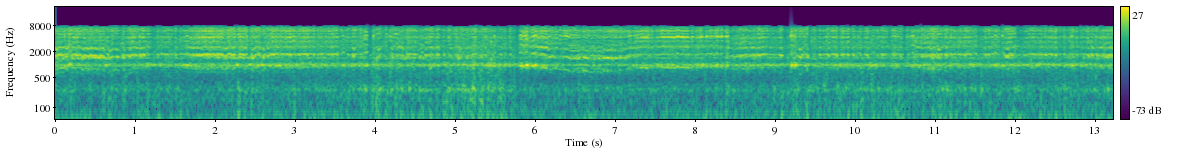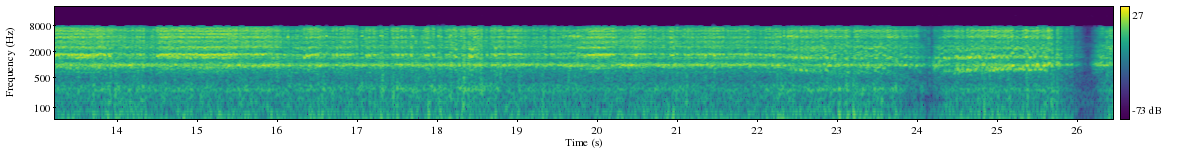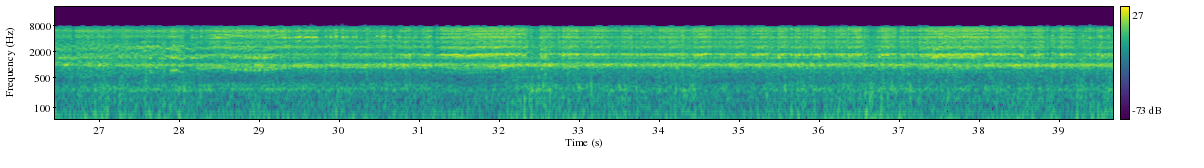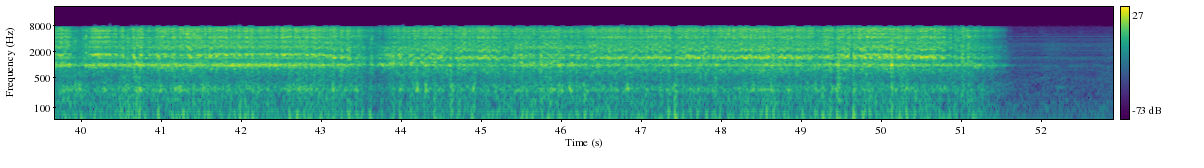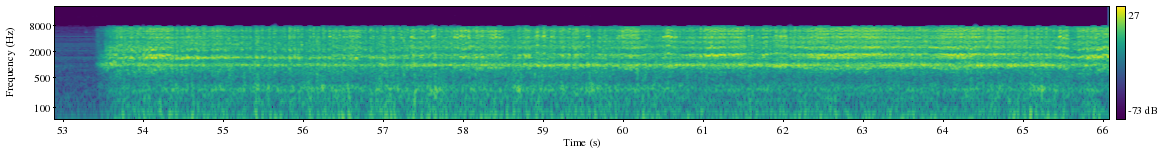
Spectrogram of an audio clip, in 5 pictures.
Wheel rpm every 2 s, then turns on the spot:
200, 220, 220, 220, 220, 230, 230, 220, 230, 240, 230, 210, 140, 120, 200, 230, 230, 240, 230, 220, 230, 220, 170, 190, 200, 170, 10, 140, 200, 220, 220, 220, 230.
none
